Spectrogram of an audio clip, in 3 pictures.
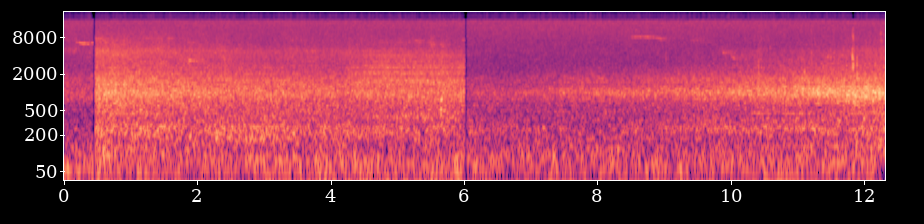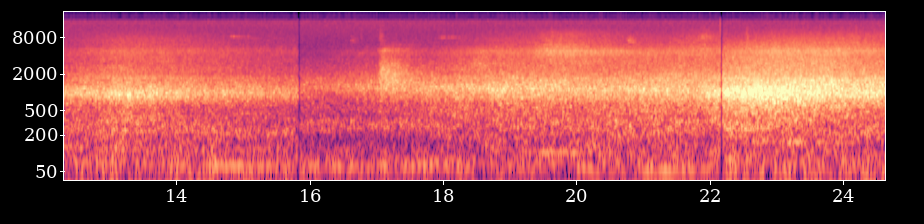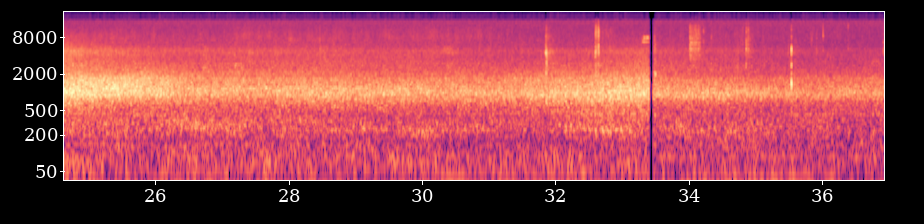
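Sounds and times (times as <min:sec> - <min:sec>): road traffic passing: 0:00.0 - 0:36.9.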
